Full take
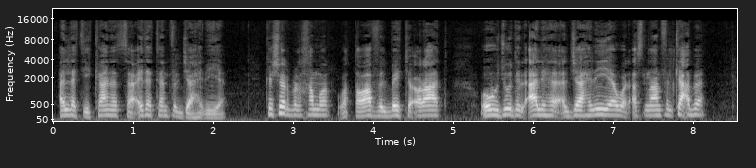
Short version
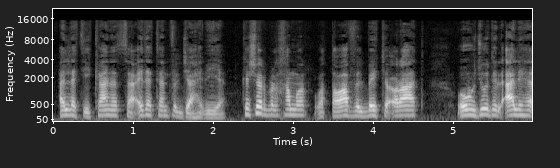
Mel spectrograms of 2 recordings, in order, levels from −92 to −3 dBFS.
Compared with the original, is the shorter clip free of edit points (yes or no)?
no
